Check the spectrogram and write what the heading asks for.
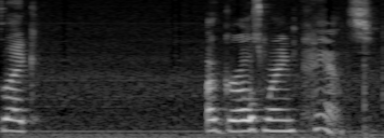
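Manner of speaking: ordinary talk, nothing marked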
